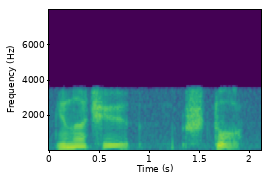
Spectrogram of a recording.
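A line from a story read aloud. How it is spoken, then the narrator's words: Whisper. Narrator (Russian): прошептала она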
